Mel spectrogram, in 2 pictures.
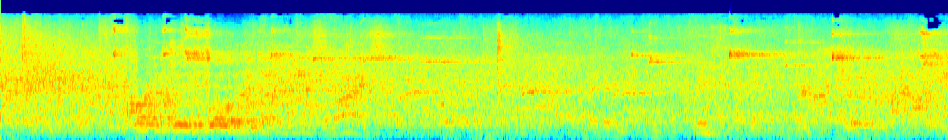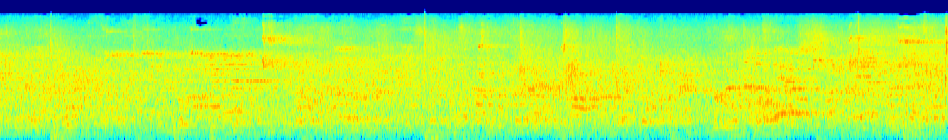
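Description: Basketball bouncing on a hardwood gym floor as a player dribbles at the free-throw line, under the echoing chatter and shouts of a gymnasium crowd. A louder shout comes about a second in.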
